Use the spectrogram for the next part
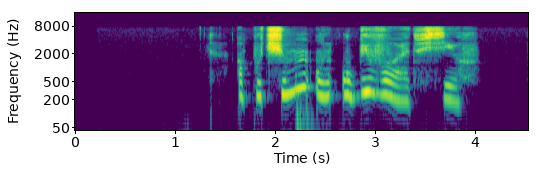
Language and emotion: Russian, angry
